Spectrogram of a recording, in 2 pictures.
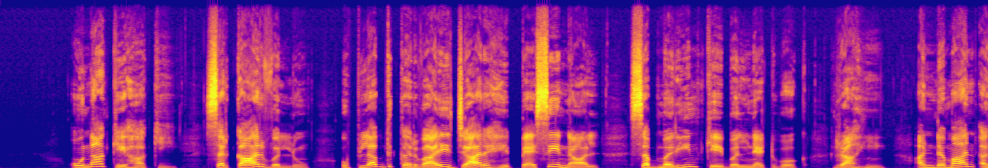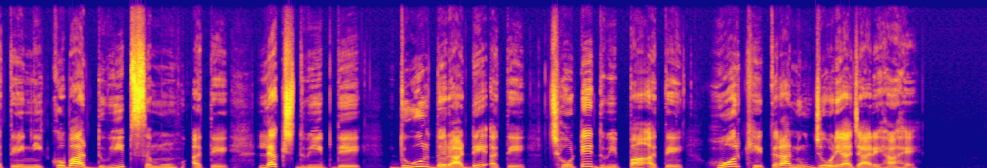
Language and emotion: Punjabi, neutral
